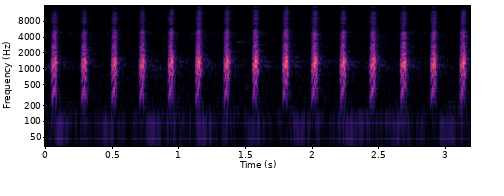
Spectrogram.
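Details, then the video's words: Red junglefowl hen used as a trapping lure: an even, rapid series of short clucking notes, a bit over two per second, continuous throughout with no pauses. "Tiếng gà mái cục tác siêu nhạy"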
